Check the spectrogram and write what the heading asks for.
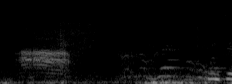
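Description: A single harsh bird call, about half a second long, near the start, after which the sound drops.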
